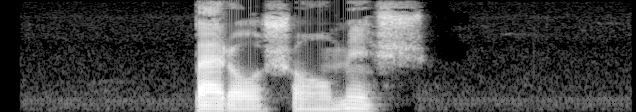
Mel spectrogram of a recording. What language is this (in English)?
Persian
